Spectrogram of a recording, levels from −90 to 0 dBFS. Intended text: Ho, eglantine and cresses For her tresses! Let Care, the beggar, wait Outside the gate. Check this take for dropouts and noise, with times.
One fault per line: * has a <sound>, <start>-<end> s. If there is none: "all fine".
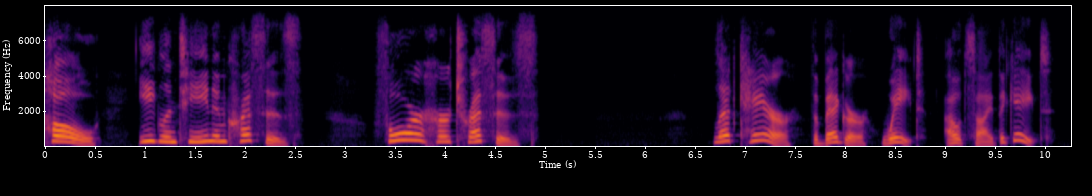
all fine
